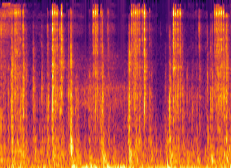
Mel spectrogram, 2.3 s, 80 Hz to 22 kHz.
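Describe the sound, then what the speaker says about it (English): Quick repeated ratchet clicks from a socket wrench tightening a long bolt for a subwoofer amp ground wire in a 2015 Ford F-150, close and faint, in short uneven bursts. "I'm just gonna tighten this bolt down for the grounding wire to the amp back there."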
